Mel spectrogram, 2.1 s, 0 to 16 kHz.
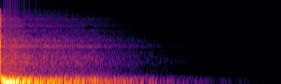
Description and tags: kik9a-wet
drum, experimental, hits, idm, kit, noise, samples, sounds, techno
